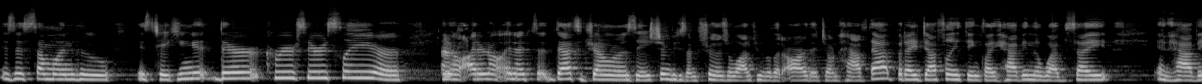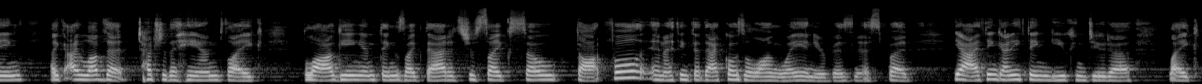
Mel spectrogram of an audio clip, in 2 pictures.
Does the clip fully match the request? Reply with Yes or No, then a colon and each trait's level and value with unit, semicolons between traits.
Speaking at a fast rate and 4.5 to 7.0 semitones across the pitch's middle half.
No: fast, 215 wpm; average, 3.5 semitones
